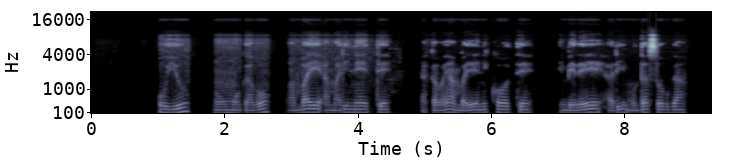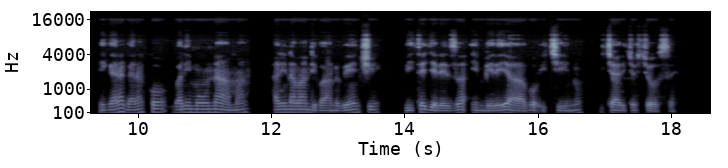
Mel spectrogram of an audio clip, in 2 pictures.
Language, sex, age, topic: Kinyarwanda, male, 25-35, government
